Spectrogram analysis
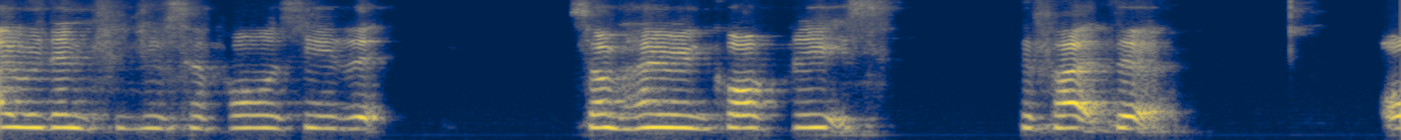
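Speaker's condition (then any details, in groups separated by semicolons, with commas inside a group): Cerebral palsy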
